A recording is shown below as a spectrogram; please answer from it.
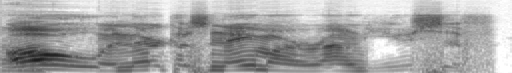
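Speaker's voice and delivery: loud, high overtake call; excited race call. Real, not acted. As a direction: shout the overtake as it happens. Overtake called live.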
